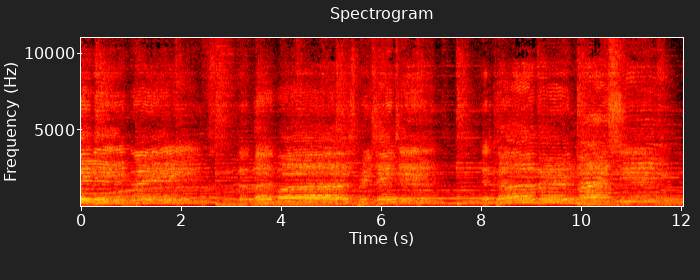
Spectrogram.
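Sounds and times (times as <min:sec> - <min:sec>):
male vocal group singing in harmony: 0:00.0 - 0:12.0.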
